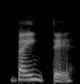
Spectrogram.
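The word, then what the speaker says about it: veinte: Now the big number 20 the 2 is pronounced vent.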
